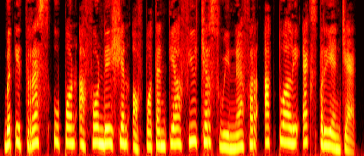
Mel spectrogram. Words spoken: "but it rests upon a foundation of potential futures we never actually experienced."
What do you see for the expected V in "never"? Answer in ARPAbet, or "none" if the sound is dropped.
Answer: F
